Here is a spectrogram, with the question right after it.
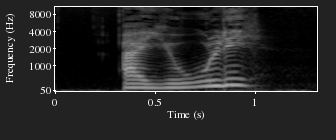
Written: aioli

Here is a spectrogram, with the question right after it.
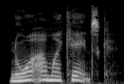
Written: nordamerikansk

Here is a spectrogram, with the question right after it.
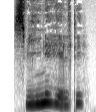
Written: svineheldig

